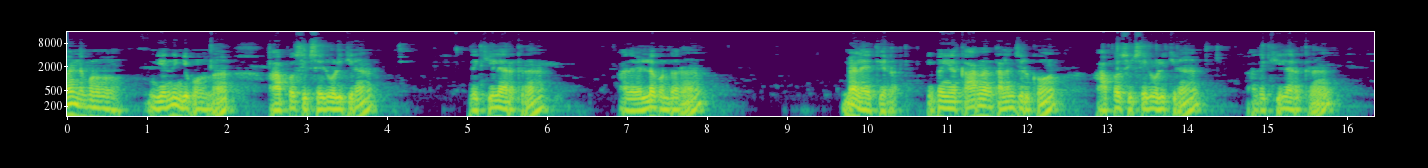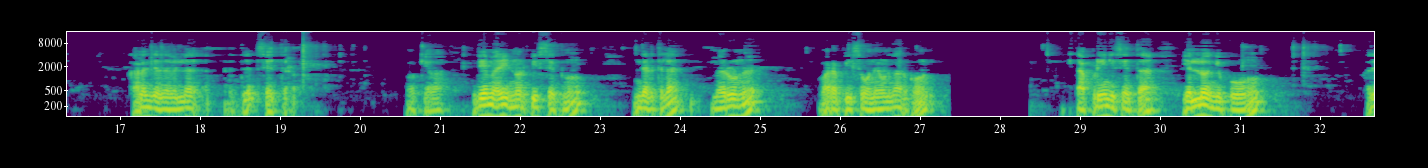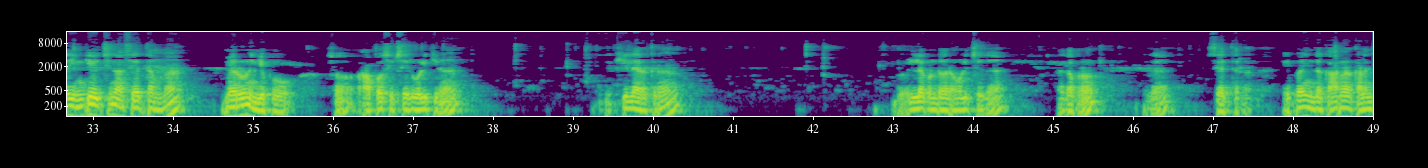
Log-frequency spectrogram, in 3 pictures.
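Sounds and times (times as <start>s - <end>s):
person speaking: 0.0s - 3.9s, 5.0s - 6.1s, 9.7s - 16.0s, 17.2s - 19.6s, 20.6s - 25.1s, 28.6s - 32.0s, 32.6s - 37.7s, 39.0s - 40.5s, 42.8s - 49.0s.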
